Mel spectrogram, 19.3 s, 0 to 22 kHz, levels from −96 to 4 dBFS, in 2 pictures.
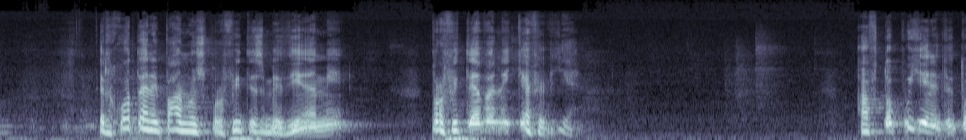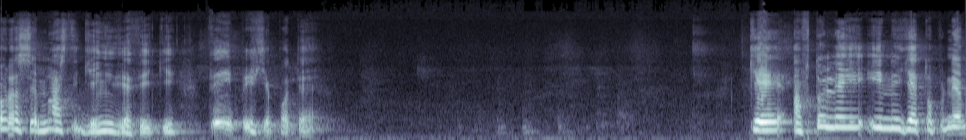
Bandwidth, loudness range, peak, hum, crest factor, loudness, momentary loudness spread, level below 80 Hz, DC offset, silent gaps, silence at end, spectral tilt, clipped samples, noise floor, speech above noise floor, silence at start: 14.5 kHz; 12 LU; 0 dBFS; none; 18 dB; -17 LUFS; 11 LU; -44 dBFS; under 0.1%; none; 0 s; -6 dB/octave; under 0.1%; -59 dBFS; 43 dB; 1 s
